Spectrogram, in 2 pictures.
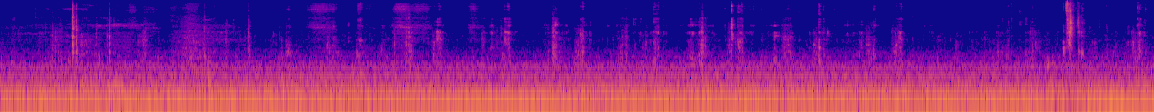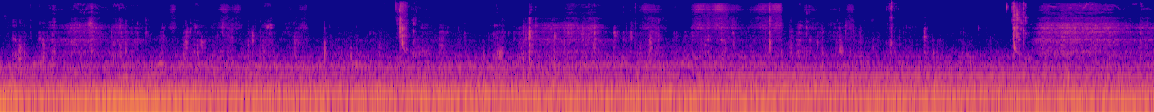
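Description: A man chewing a mouthful of a Whopper topped with candied bacon, bacon jam and crispy onions: wet chewing with many small crunches and clicks.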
